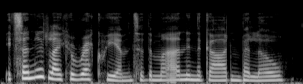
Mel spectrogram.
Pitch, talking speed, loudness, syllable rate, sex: 210 Hz, 235 wpm, -18 LUFS, 5.8 syllables/s, female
